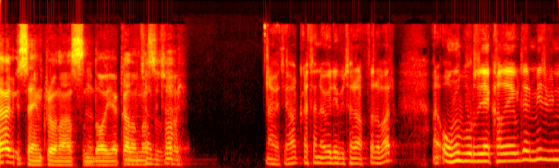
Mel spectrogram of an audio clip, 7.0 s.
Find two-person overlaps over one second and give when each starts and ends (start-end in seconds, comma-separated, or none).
1.0-2.3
